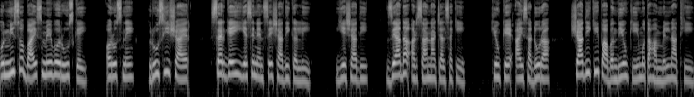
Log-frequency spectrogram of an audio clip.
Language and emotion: Urdu, neutral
